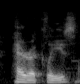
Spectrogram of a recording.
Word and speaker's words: Heracles: through uh you know certain trials as uh Heracles I'll say it properly is uh known for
